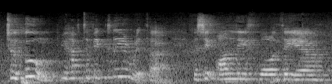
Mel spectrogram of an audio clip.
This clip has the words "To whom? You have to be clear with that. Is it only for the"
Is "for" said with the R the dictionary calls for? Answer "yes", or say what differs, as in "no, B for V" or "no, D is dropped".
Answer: no, W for R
